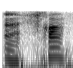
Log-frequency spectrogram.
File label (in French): "frein" French; pronunciation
